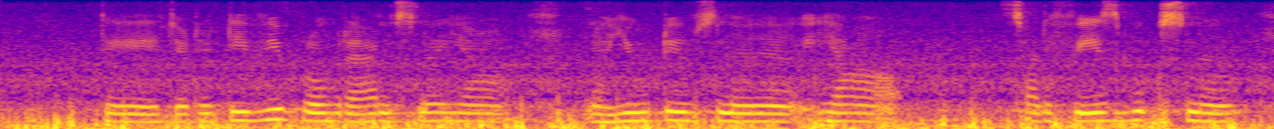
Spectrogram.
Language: Dogri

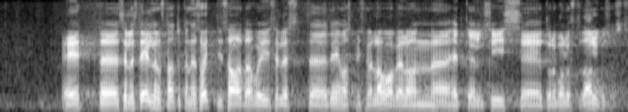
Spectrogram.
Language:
Estonian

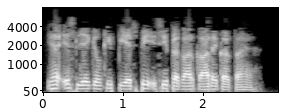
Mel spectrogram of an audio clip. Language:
Hindi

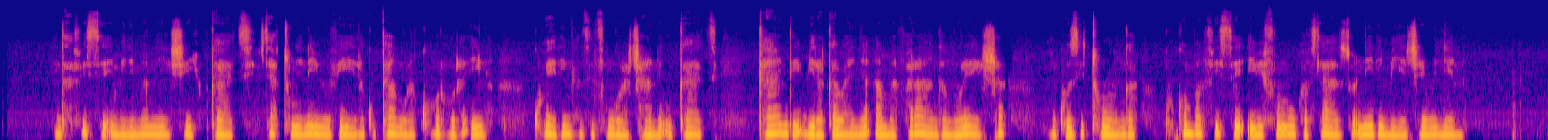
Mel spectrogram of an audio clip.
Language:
Rundi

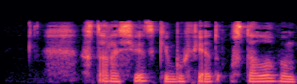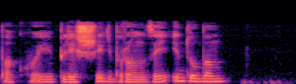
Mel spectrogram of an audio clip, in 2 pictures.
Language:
Belarusian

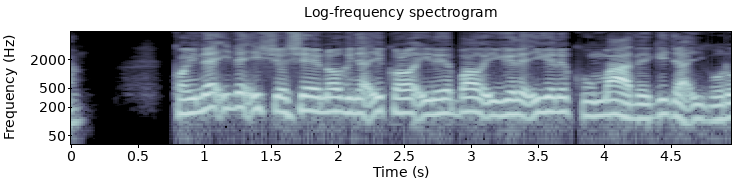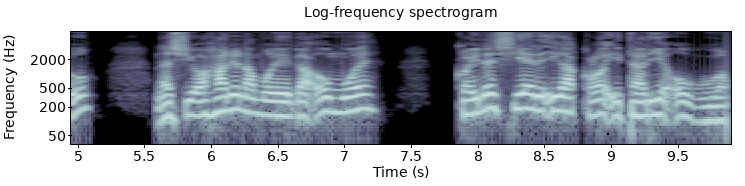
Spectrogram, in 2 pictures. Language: Kikuyu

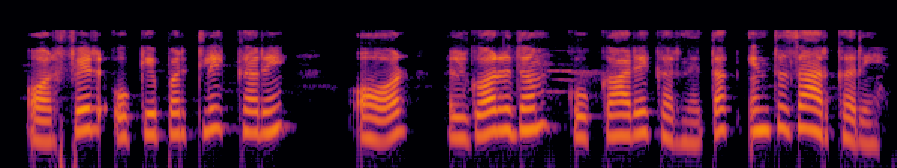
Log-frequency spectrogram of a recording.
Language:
Hindi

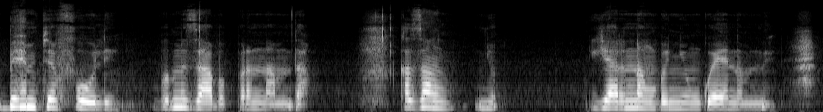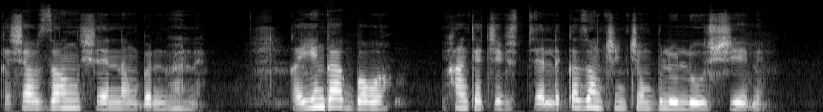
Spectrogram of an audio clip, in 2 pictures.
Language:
Dagbani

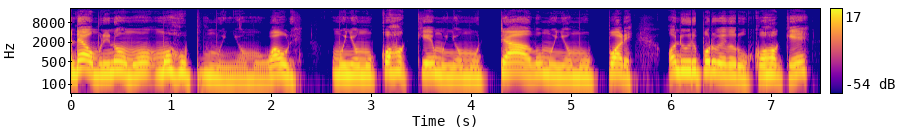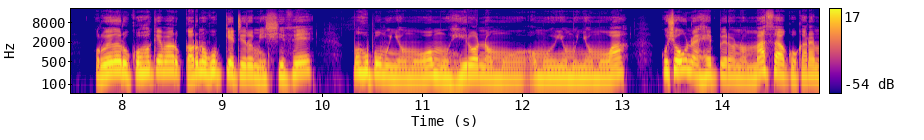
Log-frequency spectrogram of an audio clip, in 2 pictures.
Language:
Herero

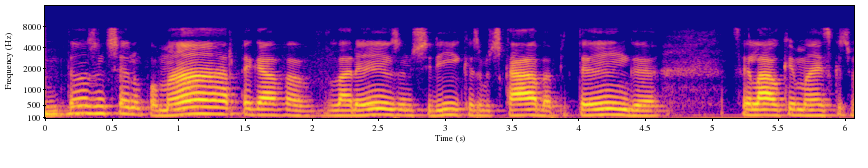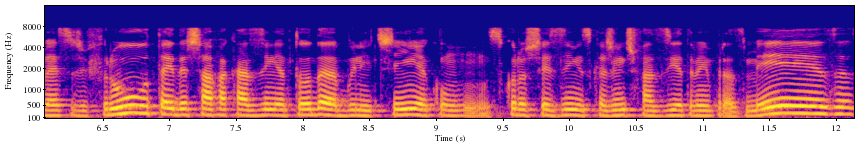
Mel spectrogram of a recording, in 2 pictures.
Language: Portuguese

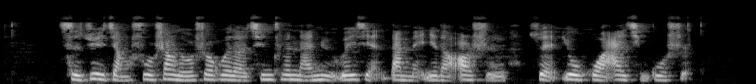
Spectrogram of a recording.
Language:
Chinese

